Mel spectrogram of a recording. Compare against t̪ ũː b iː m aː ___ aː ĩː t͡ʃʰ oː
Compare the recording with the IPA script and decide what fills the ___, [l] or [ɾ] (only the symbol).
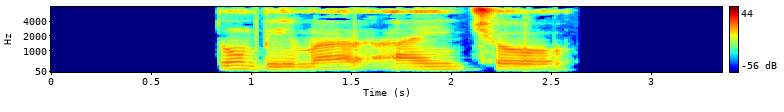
ɾ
